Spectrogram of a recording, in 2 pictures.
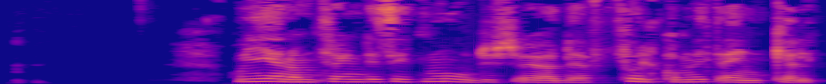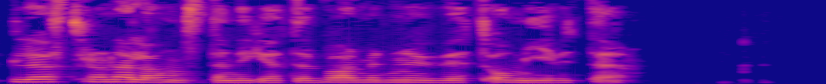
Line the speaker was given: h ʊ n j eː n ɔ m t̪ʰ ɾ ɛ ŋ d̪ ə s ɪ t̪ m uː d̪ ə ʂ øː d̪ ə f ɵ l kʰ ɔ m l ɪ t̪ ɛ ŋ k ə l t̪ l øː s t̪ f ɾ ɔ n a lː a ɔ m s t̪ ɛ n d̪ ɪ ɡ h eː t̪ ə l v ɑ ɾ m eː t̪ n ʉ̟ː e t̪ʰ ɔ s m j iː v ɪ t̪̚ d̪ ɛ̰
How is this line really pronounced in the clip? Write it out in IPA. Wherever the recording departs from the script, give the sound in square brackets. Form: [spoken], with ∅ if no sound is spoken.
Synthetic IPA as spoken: h ʊ n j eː n ɔ m t̪ʰ ɾ ɛ ŋ d̪ ə s ɪ t̪ m uː d̪ ə ʂ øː d̪ ə f ɵ l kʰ ɔ m l ɪ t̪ ɛ ŋ k ə l t̪ l øː s t̪ f ɾ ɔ n a lː a ɔ m s t̪ ɛ n d̪ ɪ ɡ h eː t̪ ə [ɾ] v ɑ ɾ m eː [d̪] n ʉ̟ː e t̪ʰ ɔ [∅] m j iː v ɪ t̪̚ d̪ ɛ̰

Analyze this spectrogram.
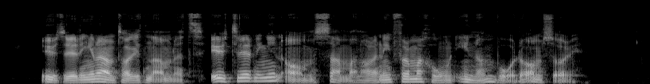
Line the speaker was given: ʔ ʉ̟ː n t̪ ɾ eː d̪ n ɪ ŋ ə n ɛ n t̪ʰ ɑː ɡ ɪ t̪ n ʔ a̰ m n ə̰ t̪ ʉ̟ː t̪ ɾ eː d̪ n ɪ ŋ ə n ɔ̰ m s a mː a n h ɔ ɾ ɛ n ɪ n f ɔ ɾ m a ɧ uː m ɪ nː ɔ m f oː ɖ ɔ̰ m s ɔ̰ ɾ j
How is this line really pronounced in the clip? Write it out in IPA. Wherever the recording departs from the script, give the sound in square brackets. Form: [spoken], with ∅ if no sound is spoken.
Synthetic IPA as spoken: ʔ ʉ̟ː [∅] t̪ ɾ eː d̪ n ɪ ŋ ə n [a] n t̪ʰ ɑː ɡ ɪ t̪ n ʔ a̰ m n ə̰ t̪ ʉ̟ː t̪ ɾ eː d̪ n ɪ ŋ ə n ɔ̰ m s a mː a n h ɔ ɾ ɛ n ɪ n f ɔ ɾ m a ɧ uː [n] ɪ nː ɔ m [v] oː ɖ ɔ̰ m s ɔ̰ ɾ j

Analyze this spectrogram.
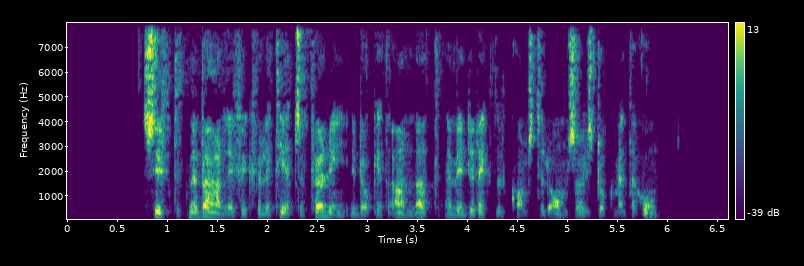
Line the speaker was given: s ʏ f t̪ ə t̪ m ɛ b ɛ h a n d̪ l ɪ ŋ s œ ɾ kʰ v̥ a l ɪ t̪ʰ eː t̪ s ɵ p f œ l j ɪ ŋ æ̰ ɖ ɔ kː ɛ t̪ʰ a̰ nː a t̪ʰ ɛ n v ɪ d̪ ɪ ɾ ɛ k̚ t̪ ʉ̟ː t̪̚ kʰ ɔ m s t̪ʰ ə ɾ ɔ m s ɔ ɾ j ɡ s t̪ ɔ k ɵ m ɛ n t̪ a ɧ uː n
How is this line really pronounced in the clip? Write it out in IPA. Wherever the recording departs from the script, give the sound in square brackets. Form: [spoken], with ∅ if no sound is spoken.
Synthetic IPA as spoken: s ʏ f t̪ ə t̪ m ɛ b ɛ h a n d̪ l ɪ ŋ [f] œ ɾ kʰ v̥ a l ɪ t̪ʰ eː t̪ s ɵ p f œ l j ɪ ŋ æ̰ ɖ ɔ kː ɛ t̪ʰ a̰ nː a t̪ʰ ɛ n v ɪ d̪ ɪ ɾ ɛ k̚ t̪ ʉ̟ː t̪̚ kʰ ɔ m s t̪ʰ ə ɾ ɔ m s ɔ ɾ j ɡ s [d̪] ɔ k ɵ m ɛ n t̪ a ɧ uː n

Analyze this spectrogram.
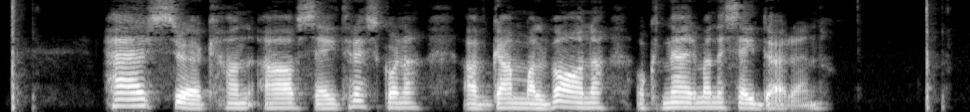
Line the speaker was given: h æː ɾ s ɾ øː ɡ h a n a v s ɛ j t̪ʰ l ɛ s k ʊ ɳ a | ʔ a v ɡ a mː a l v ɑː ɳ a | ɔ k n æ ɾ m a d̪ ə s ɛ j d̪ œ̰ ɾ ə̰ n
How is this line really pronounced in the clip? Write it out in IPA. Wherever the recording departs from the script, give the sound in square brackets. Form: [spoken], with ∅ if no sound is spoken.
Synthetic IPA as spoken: h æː ɾ s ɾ øː [k] h a n a v s ɛ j t̪ʰ [ɾ] ɛ s k ʊ ɳ a | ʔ a v ɡ a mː a l v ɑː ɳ a | ɔ k n æ ɾ m a d̪ ə s ɛ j d̪ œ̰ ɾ ə̰ n

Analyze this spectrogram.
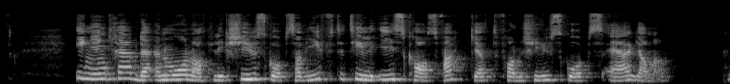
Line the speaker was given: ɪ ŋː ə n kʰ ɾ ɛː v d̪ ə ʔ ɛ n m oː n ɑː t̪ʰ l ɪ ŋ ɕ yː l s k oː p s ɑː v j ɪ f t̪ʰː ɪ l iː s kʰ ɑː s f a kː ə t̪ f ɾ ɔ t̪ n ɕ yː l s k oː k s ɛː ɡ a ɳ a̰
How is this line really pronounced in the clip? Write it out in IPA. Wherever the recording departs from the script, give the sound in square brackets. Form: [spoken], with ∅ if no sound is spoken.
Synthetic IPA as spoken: ɪ ŋː ə n kʰ ɾ ɛː v d̪ ə ʔ ɛ n m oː n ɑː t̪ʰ l ɪ [ɡ] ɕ yː l s k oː p s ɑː v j ɪ f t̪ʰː ɪ l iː s kʰ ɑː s f a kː ə t̪ f ɾ ɔ [∅] n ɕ yː l s k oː [p] s ɛː ɡ a ɳ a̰

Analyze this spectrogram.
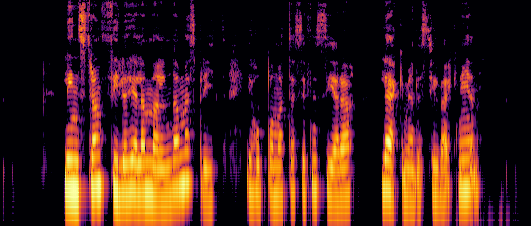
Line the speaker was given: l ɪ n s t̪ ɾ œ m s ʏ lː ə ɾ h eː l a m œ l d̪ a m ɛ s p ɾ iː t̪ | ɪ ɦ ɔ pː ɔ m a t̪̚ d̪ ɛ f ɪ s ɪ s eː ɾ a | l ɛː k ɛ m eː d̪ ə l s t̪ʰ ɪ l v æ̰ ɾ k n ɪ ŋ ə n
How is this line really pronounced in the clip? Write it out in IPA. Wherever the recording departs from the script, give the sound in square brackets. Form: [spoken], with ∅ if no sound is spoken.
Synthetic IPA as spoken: l ɪ n s t̪ ɾ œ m [f] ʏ lː ə ɾ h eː l a m œ l d̪ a m ɛ s p ɾ iː t̪ | ɪ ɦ ɔ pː ɔ m a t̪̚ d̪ ɛ [s] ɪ [f] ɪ s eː ɾ a | l ɛː k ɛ m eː d̪ ə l s t̪ʰ ɪ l v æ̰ ɾ k n ɪ ŋ ə n

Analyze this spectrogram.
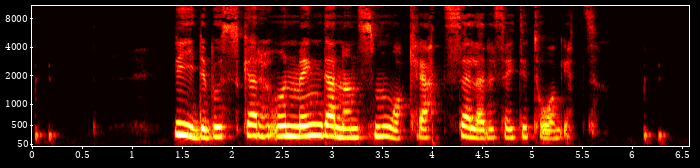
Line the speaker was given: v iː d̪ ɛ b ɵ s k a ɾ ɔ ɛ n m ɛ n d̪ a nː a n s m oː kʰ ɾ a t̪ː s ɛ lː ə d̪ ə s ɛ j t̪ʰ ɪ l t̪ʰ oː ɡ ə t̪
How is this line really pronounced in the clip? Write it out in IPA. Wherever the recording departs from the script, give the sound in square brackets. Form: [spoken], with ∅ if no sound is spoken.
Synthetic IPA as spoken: v iː d̪ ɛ b ɵ s k a ɾ ɔ ɛ n m ɛ [ŋ] d̪ a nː a n s m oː kʰ ɾ a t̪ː s ɛ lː [a] d̪ ə s ɛ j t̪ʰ ɪ l t̪ʰ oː ɡ ə t̪

